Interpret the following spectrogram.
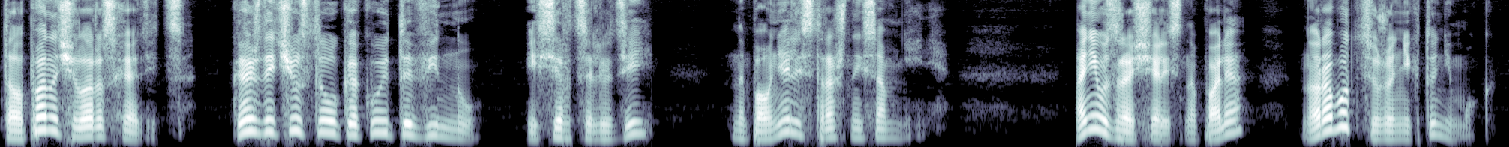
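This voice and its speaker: A man's voice: medium pitch, big pitch swings, brisk, no room sound, clean studio sound. A man narrating a horror story in a grave, dramatic reading voice. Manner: grave, darkening to a hush in grim passages.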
